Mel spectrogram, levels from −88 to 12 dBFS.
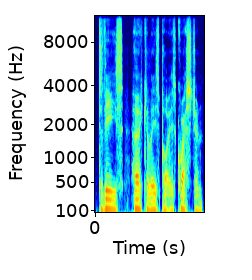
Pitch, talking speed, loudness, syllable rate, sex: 110 Hz, 165 wpm, -18 LUFS, 5.4 syllables/s, male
